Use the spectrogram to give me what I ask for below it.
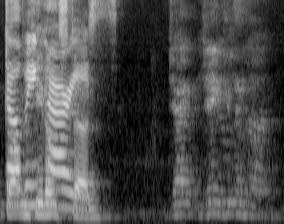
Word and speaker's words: Gyllenhaal: Gyllenhaal. – Gyllenhaal.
